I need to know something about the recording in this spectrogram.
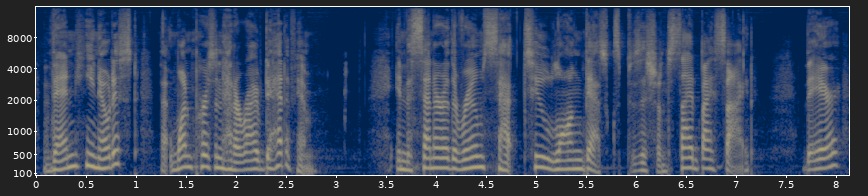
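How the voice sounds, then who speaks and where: A woman's voice: on the low side, no room sound, clean studio sound. A woman hosting a casual readalong, narrating a novel expressively with chatty asides. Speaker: VTuber host reading a light novel aloud.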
